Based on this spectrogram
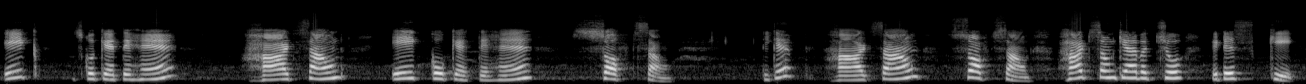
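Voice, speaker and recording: A woman's voice: high-pitched, highs cut off. A woman with an Indian accent teaches pronunciation in a classroom style, mixing two languages and asking questions she then answers herself. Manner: asks and answers her own questions. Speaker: English teacher. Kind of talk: classroom-style explanation mixing Hindi and English.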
